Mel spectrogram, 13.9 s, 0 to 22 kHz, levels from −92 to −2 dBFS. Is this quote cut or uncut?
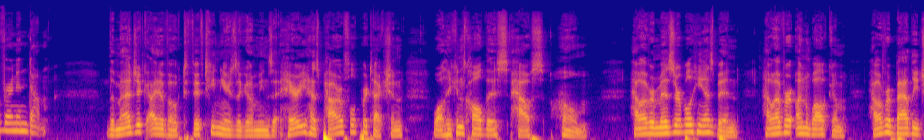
cut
